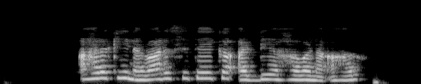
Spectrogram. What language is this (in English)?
Divehi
